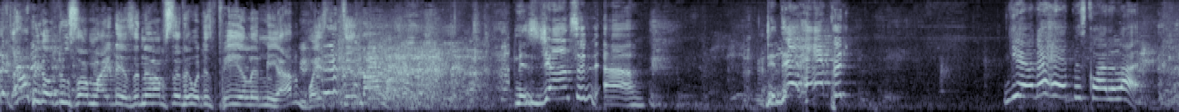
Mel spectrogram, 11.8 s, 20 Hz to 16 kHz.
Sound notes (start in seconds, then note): 3.0 audience laughs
